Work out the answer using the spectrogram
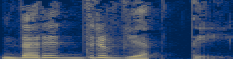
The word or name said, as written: दरिद्र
